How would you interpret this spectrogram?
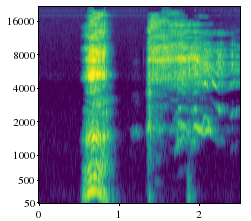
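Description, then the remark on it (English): A forceful breath out during a breathing exercise, starting with a loud, voiced sigh-like burst and followed by a longer, airy exhalation, with no talking. “And if you are breathing out, then is it, just imagine, if I'm breathing out just now. I've finished. I'm exhausted.”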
